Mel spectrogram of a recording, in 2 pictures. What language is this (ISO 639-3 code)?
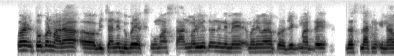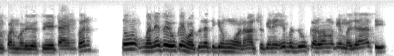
guj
